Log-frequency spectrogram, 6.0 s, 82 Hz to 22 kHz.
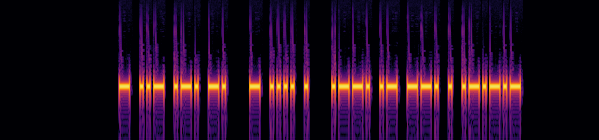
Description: Morse code, heard as a keyed tone, about 36 wpm, 700 Hz. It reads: TURN THE PAGE.
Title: Sentences from Top 1000 Words - Review Part 1 - 35wpm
